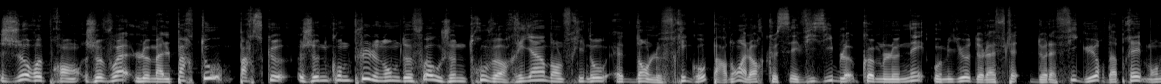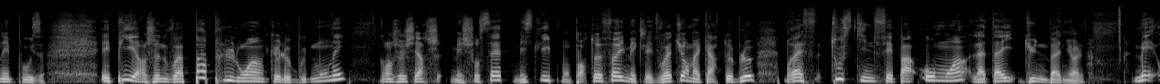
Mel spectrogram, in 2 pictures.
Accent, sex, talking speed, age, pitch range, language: French, male, 235 wpm, 50-69, 125-175 Hz, French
